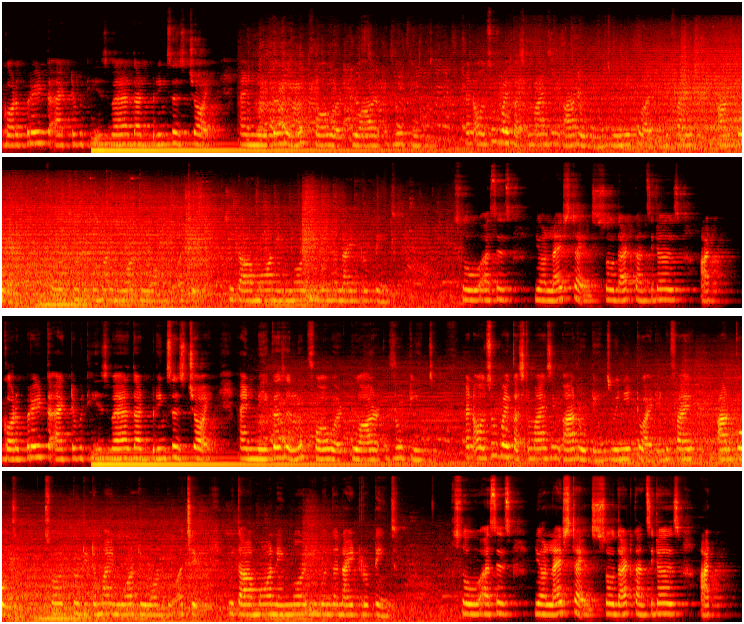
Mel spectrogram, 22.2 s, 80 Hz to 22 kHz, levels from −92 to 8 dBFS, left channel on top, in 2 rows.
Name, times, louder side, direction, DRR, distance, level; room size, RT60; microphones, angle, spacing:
voice 1, 0.0-6.5 7.0-11.3 11.7-17.0 17.9-21.7, right 4 dB, 80° right, 7 dB, 1.7 m, -30 dB
Piano, 1.3-8.8, right 1 dB, 15° left, 1.3 m, -34 dB
sound 1, 3.5-18.0, left 3 dB, 75° left, 2.6 m, -35 dB
sound 2, 3.9-8.6, right 3 dB, 35° right, 3.1 m, -48 dB
25.0 x 13.5 x 9.2 m, 0.75 s
head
